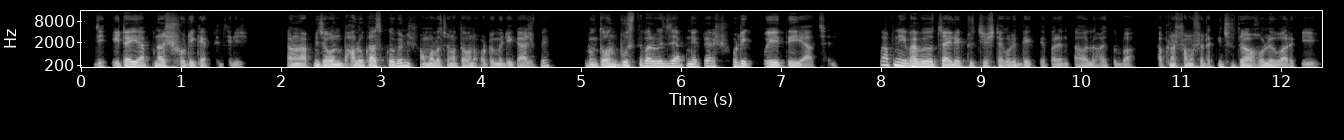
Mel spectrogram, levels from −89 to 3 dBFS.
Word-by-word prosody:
যে, 110 - -6 0.2
এটাই 145 +4 +5
আপনার 120 0 0
সঠিক 100 -1 -3
একটি 90 - -25
জিনিস। 85 -1 -12 0.4
কারণ 100 +1 +1
আপনি 130 - -2
যখন 125 0 +6
ভালো 120 +4 +2
কাজ 135 -2 +4
করবেন, 170 +5 +4
সমালোচনা 105 0 -1
তখন 110 +1 -1
অটোমেটিক 95 0 -4
আসবে 95 - -9 0.4
এবং 120 - 0
তখন 140 +1 +6
বুঝতে 140 +5 +1
পারবেন 155 -1 +5
যে 165 - +4
আপনি 145 +2 +1
একটা 165 +4 -3 0.2
সঠিক 145 0 0
ওয়েতেই 120 -4 +2
আছেন। - - -23 0.4
বা - - -5
আপনি 210 - +6
এভাবেও 150 -1 +6
চাইলে 125 -3 +4
একটু 125 +3 -7
চেষ্টা 115 0 -5
করে 110 -2 -2
দেখতে 95 -1 -8
পারেন। 95 0 -7
তাহলে 100 +1 -6
হয়তোবা 95 - -10 0.3
আপনার 120 - -3
সমস্যাটা 110 -1 -3
কিছুটা 135 -2 -5
হলেও 105 -2 0
আরকি 90 - -10
115 Hz, 205 wpm, -21 LUFS, 100-140 Hz, 0.4 s, যখন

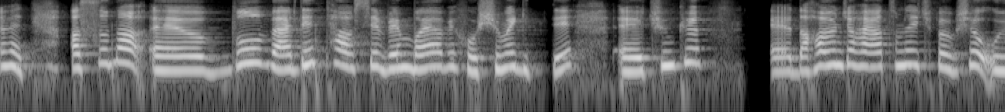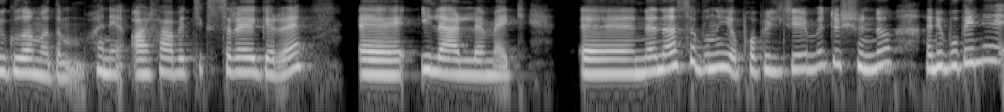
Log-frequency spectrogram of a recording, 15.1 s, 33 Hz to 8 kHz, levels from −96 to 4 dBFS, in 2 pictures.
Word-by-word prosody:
Evet. 310 -5 0 0.3
Aslında, 345 +4 +3
eee, 250 0 +5 0.4
bu 360 +1 +3
verdiğin 270 +4 +5
tavsiye 310 -5 0
benim 280 +1 +3
bayağı 295 +3 +3
bir 300 - -2
hoşuma 265 +1 +1
gitti. 260 +1 -2 0.3
Eee, 235 0 +4
çünkü, 320 +8 0 0.6
eee, 235 0 -1
daha 290 +7 +3
önce 335 0 +2
hayatımda 310 +1 +2
hiç 320 -1 -5
böyle 280 -3 0
bir - - -9
şey 315 +3 0
uygulamadım. 225 -6 -2
Hani, 230 -3 -3
alfabetik 225 +2 -3
sıraya 235 -1 -1
göre, 230 +6 -2 0.4
eee, 210 -1 +2
ilerlemek, 215 -5 -1 0.4
eee, 215 0 +1
nedense 270 +5 0
bunu 275 +1 -1
yapabileceğimi 265 +2 -4
düşündüm. 330 -1 -2
Hani, 285 -2 -3
bu 320 +1 -4
beni, 370 +3 0
265 Hz, 145 wpm, -22 LUFS, 235-310 Hz, 0.6 s, eee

